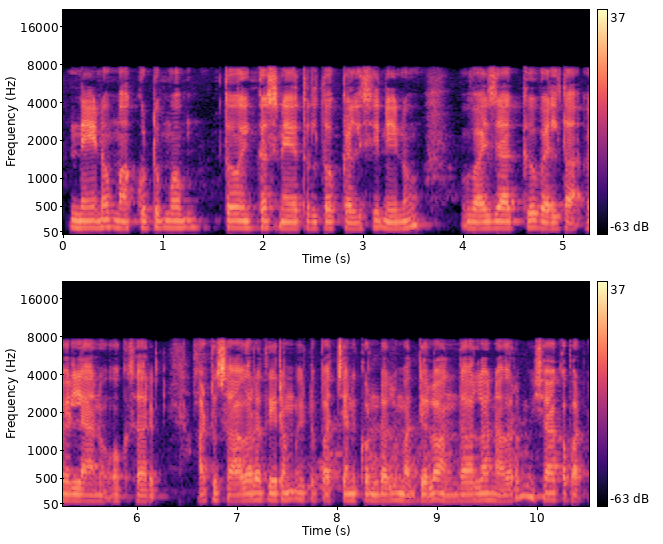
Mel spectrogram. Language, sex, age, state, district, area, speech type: Telugu, male, 18-30, Telangana, Ranga Reddy, urban, spontaneous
